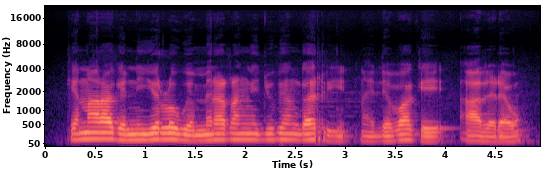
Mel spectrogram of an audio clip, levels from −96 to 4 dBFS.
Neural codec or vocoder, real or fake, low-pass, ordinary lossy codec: none; real; 19.8 kHz; none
